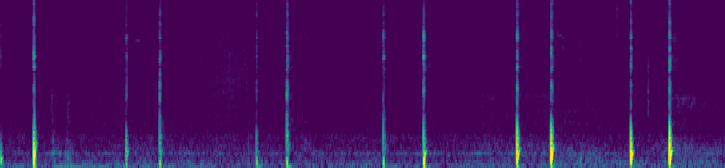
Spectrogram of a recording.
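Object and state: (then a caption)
Golf balls. Golf balls are tapped and handled, giving sharp, dry ticks and knocks with a quiet pause between each. Eleven separate hits sound over a low, soft background. Each tap is brief and dies away almost at once.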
